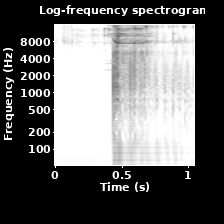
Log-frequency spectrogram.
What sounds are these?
metal object falling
